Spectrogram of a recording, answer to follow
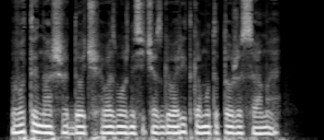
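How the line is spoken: Sad. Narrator (Russian): печально произнес Дон Игнасио

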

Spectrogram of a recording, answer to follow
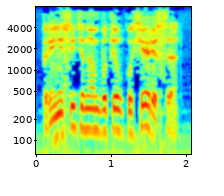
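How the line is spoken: Shouted in Spanish. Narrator (Russian): крикнул Эндема по-испански

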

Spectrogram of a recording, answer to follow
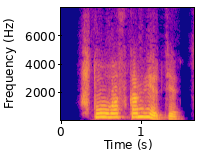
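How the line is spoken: Plain. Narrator (Russian): спросил он

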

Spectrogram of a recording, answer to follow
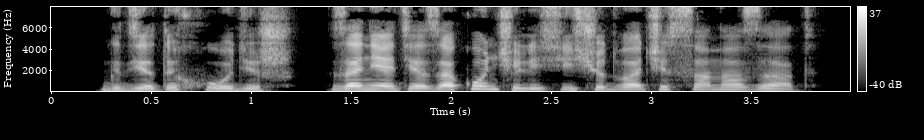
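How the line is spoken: Stern. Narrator (Russian): строго сказал Арман

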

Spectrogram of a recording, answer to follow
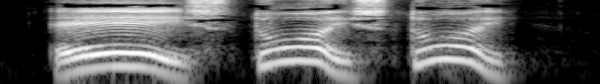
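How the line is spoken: Shout. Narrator (Russian): закричал

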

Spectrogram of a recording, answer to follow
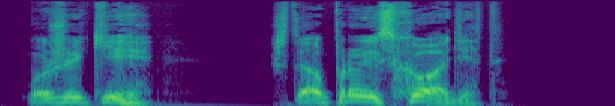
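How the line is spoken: Hoarse, nauseous, strained. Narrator (Russian): К горлу подкатывала тошнота, но Борисов набрался сил и хриплым голосом спросил

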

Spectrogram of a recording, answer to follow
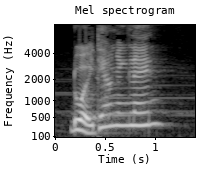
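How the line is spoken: Angry shout. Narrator (Vietnamese): Mặt quỷ đập ghế la lên

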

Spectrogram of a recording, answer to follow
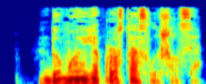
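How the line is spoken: Whisper. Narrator (Russian): прошептал он

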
